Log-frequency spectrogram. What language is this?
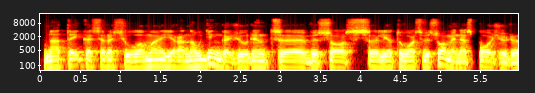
Lithuanian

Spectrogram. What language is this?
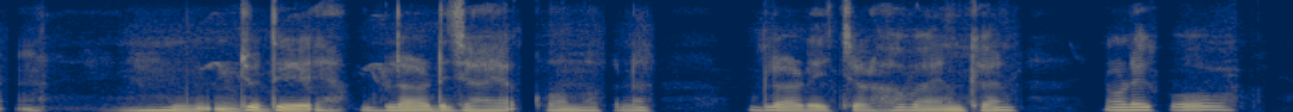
Santali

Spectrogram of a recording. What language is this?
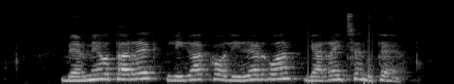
Basque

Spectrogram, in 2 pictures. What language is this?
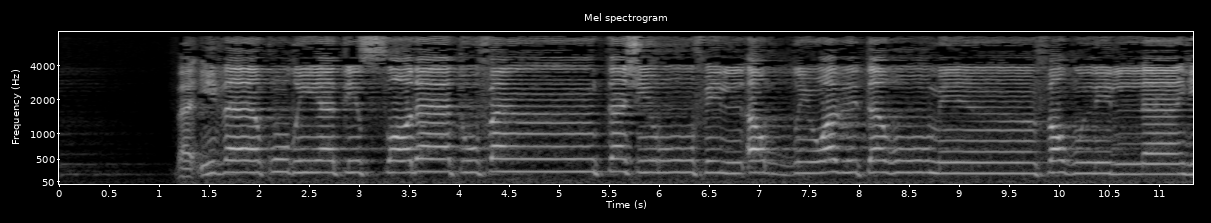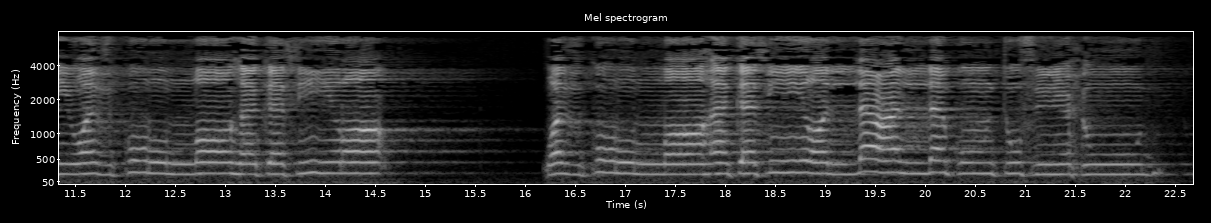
Arabic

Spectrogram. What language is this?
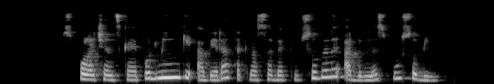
Czech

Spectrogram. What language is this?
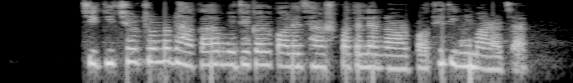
Bangla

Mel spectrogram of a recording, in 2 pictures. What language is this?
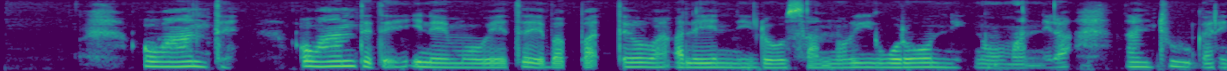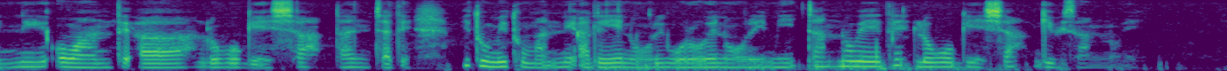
Sidamo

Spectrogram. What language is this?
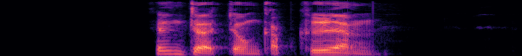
Thai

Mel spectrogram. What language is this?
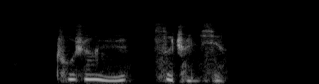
Chinese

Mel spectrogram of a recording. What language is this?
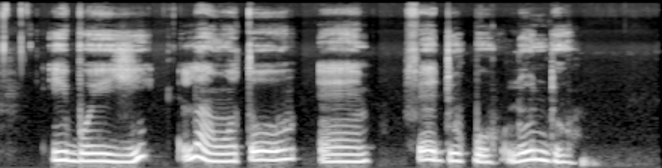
Yoruba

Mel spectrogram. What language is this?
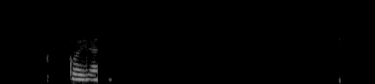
Dogri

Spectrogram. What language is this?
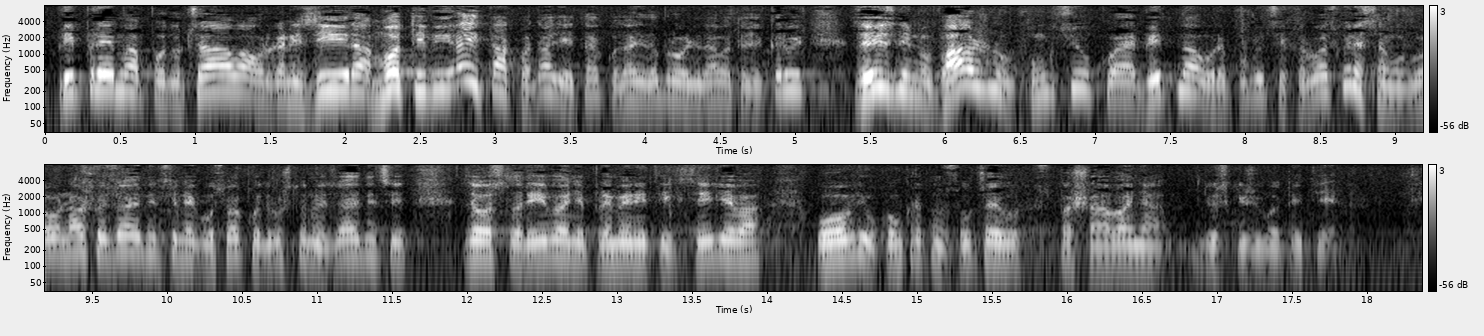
Croatian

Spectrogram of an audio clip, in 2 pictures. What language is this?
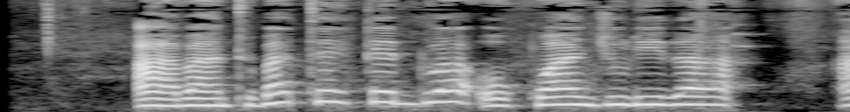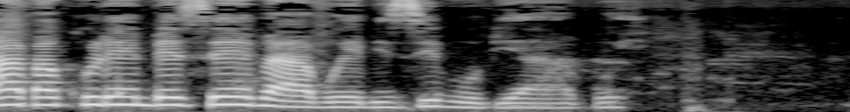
Ganda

